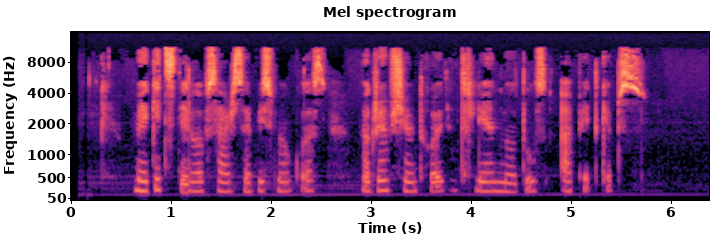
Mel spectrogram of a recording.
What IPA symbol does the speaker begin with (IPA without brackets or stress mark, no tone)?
m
